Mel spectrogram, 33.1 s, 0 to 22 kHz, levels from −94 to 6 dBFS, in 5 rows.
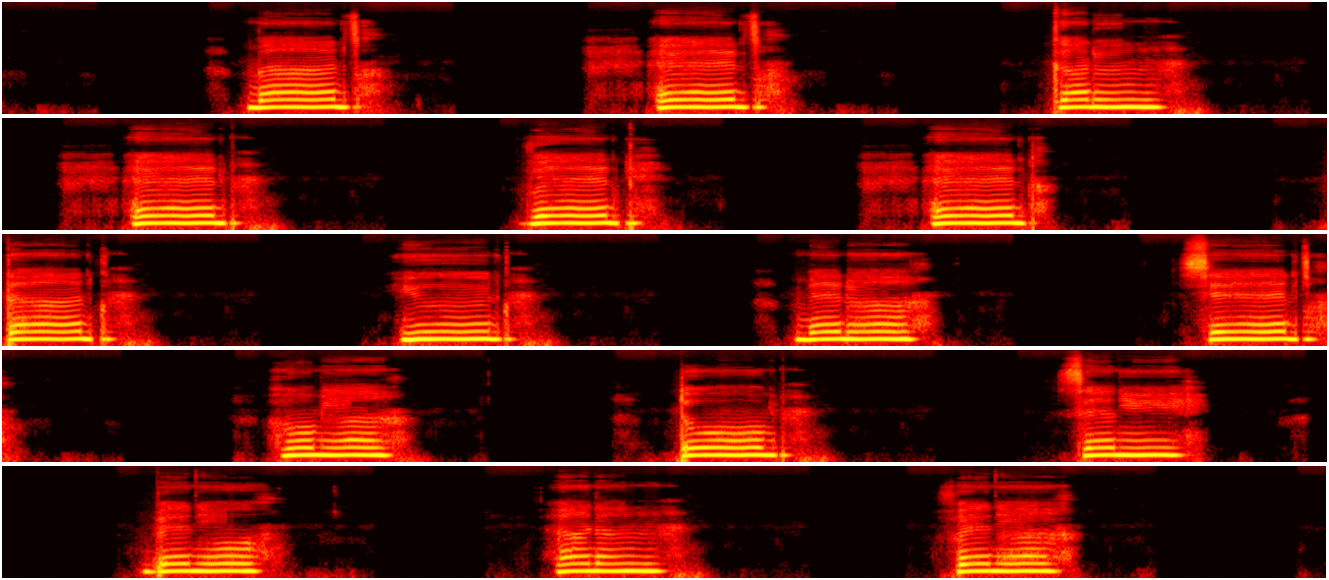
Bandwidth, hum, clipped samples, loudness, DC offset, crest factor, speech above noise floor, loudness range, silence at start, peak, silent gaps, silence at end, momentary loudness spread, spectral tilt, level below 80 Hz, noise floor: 16.5 kHz; none; under 0.1%; -21 LUFS; under 0.1%; 18 dB; over 71 dB; 4 LU; 1.25 s; -6 dBFS; none; 1.25 s; 13 LU; -5 dB/octave; -54 dBFS; under -90 dBFS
